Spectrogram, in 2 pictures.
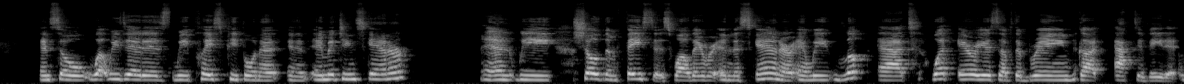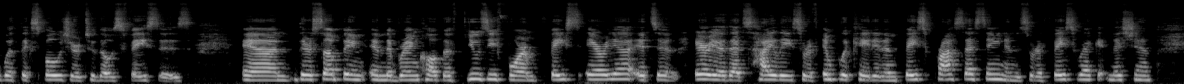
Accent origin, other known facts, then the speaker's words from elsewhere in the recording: Cleveland, Ohio, United States; So I grew up in Cleveland, Ohio, and I grew up, you know, in a neighborhood that was entirely Black.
